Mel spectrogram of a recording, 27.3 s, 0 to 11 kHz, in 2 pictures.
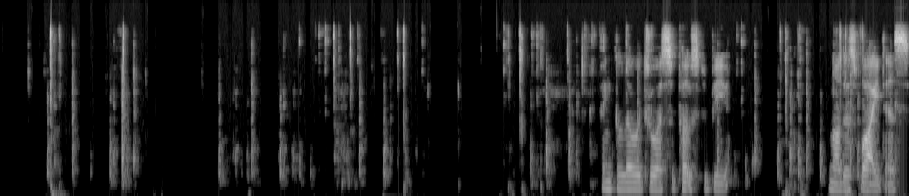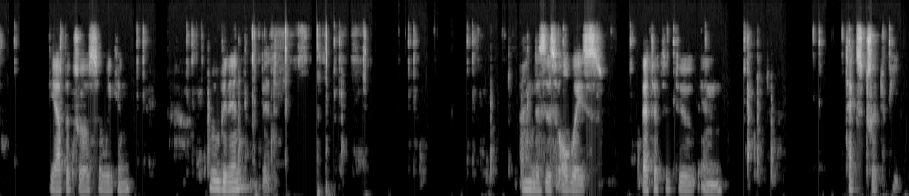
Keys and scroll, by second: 0.7 Tab, 17.4 typing.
